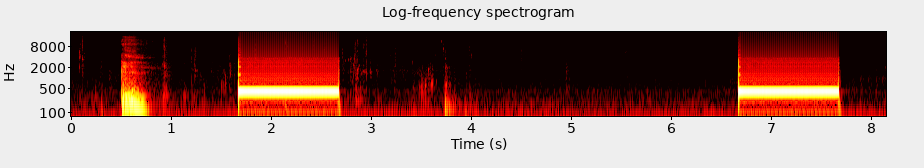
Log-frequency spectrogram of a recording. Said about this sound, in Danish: Oh, der er en, der er en klartone.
